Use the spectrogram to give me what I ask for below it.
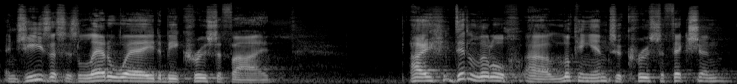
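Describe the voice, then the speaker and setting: Pastor guy preaching, kinda high voice, lots of church echo, reads verses out loud. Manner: earnest preaching, pausing to read verses aloud. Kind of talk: sermon with scripture reading.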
